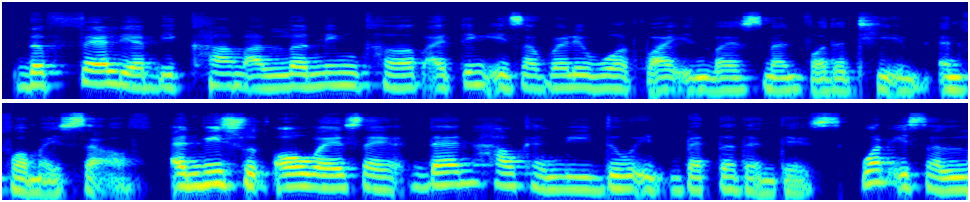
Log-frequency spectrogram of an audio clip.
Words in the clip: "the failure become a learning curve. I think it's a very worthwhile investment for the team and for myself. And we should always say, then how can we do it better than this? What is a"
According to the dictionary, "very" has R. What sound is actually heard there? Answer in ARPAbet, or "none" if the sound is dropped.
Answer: L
